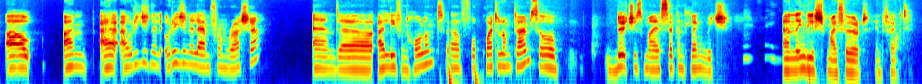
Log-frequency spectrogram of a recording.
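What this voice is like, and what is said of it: Mixed Russian and Dutch accent. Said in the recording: “what kind of accent do you have? ... I think it's kind of a mix of Russian and Dutch. ... Accent.”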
